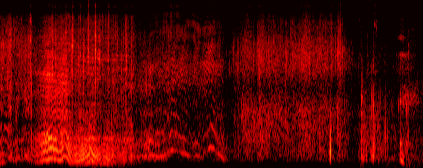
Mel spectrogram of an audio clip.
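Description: Nylon tent fabric rustles and crinkles close by.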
